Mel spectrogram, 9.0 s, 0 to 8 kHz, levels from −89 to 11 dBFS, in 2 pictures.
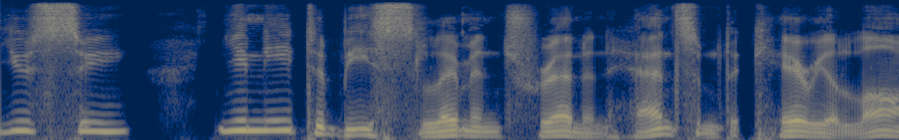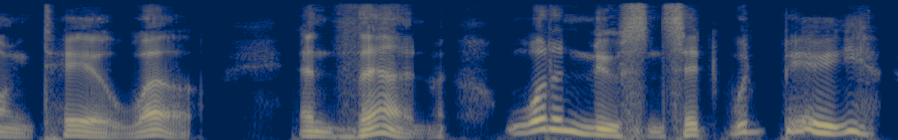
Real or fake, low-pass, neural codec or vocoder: fake; 7.2 kHz; codec, 24 kHz, 0.9 kbps, WavTokenizer, small release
